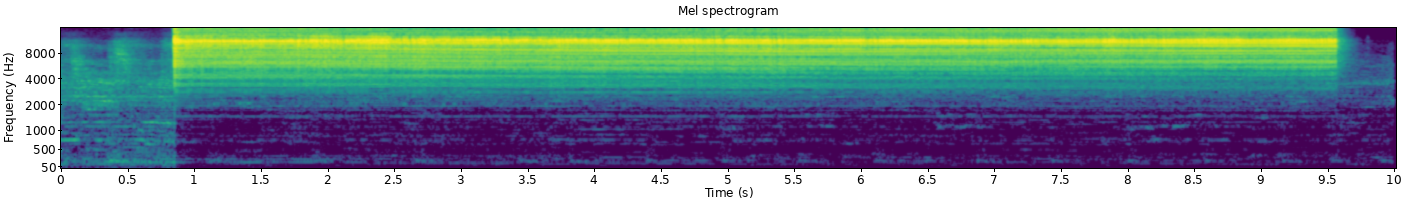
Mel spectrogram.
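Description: Coil tattoo machine buzzing steadily while needling skin. It starts about a second in and stops shortly before the end.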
